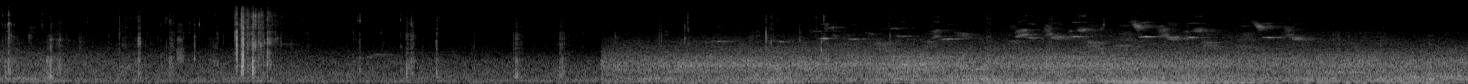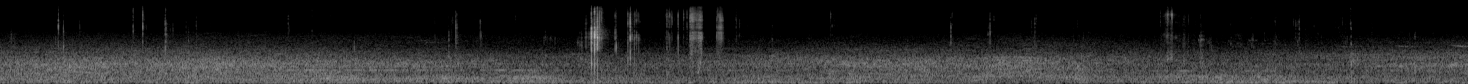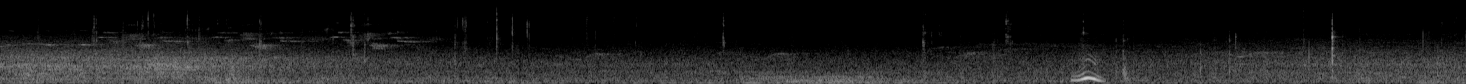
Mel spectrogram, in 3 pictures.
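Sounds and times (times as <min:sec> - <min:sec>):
person chewing food: 0:00.0 - 0:08.4, 0:26.2 - 0:29.0, 0:30.1 - 0:36.8.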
